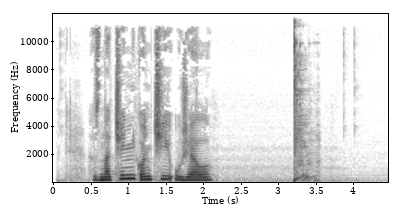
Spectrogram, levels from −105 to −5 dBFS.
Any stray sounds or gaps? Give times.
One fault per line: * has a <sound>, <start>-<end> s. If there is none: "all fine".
* has a thud, 3.2-3.6 s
